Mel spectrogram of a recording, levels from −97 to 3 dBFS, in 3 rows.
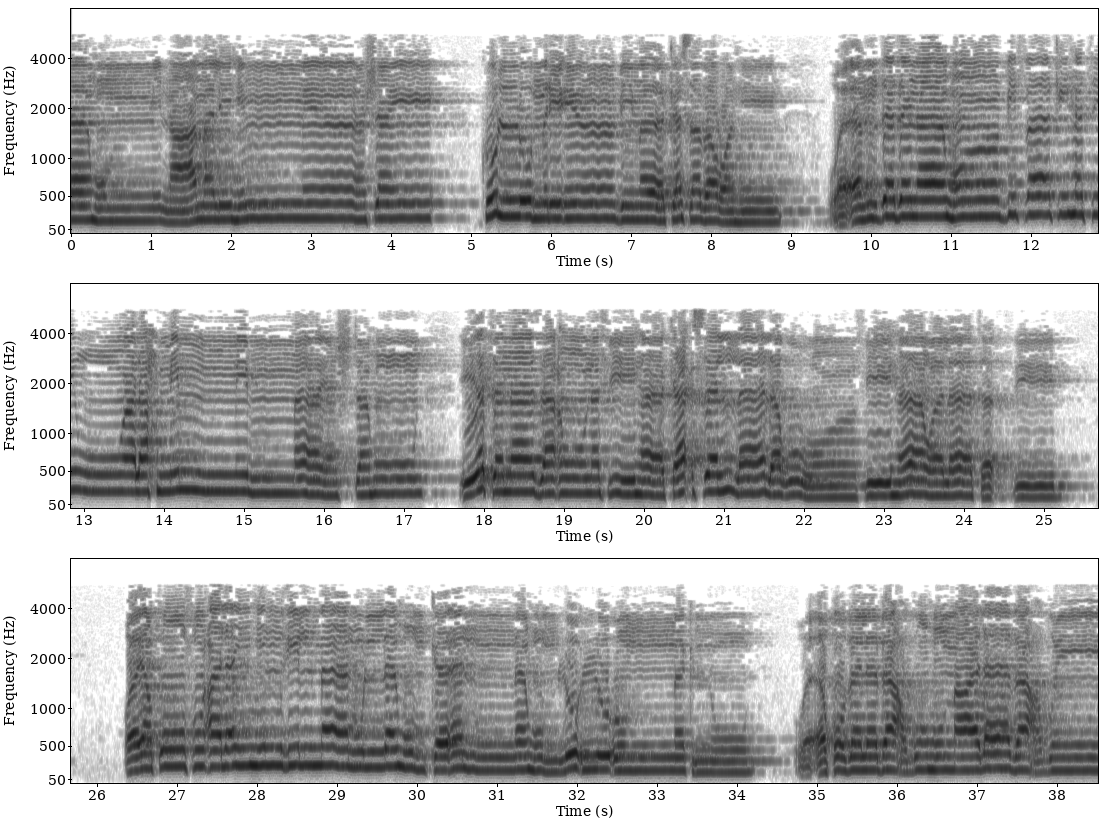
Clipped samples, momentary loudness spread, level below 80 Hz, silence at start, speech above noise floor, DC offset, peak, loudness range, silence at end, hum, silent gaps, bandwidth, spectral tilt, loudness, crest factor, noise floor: under 0.1%; 8 LU; -68 dBFS; 0 s; 52 dB; under 0.1%; -2 dBFS; 3 LU; 0 s; none; none; 5.8 kHz; -11.5 dB/octave; -16 LUFS; 14 dB; -68 dBFS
